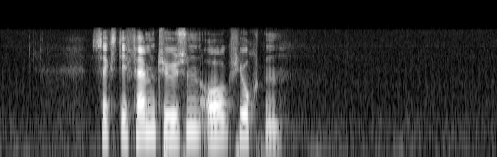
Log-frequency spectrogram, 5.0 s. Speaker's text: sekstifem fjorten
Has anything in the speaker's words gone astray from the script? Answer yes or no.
yes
